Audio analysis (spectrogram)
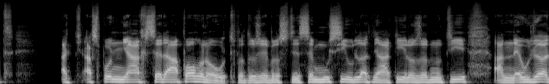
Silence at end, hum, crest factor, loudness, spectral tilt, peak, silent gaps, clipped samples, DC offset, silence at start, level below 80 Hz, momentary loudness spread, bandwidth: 0 s; none; 14 dB; -18 LUFS; -5 dB/octave; -4 dBFS; none; under 0.1%; under 0.1%; 0.05 s; -46 dBFS; 6 LU; 16.5 kHz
